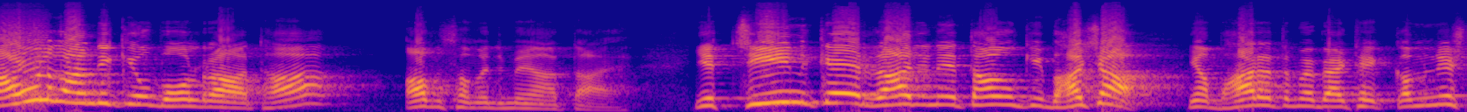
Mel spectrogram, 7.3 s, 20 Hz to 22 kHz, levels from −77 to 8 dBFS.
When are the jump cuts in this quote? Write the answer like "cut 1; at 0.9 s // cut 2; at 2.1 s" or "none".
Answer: none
